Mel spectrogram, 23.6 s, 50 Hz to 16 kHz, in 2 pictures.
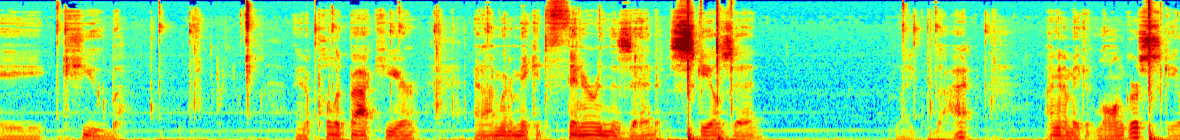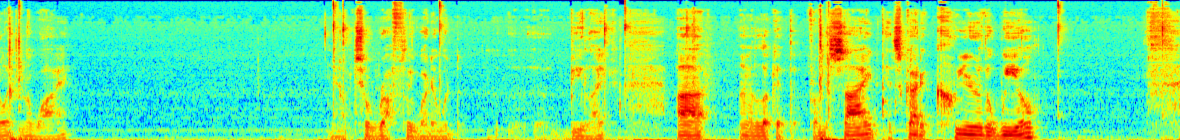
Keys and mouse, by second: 2.5-4.3 drag, 4.3 middle click, 6.9 s, 9.5-11.5 drag, 11.5 s, 16.3-18.1 drag, 18.1-19.7 middle drag, 20.0 KP_3, 22.5-23.6 drag.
